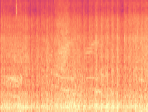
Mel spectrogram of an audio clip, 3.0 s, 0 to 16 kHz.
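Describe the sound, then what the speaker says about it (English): A unit fires on a light tank in a Red Alert 2 strategy match: dense bursts of rapid gunfire rattle throughout, with commentary talk running underneath. "Oh, no, it's firing on the light tank."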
